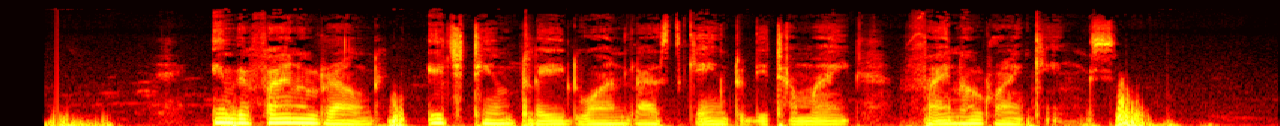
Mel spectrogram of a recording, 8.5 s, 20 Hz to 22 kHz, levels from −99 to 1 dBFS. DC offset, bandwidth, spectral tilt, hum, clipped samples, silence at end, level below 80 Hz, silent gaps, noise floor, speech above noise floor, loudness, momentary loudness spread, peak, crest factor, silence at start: under 0.1%; 13 kHz; -6 dB/octave; none; under 0.1%; 0.45 s; -30 dBFS; none; -50 dBFS; 33 dB; -19 LUFS; 18 LU; -2 dBFS; 16 dB; 0.3 s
